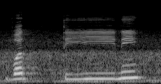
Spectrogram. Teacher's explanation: یا سے پہلے زیر ہے تو یا مدہ کو ایک الف کے برابر لمبا کریں گے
